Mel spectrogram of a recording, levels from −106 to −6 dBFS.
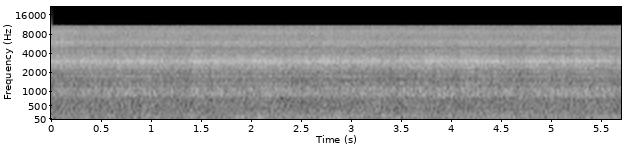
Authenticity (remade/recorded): remade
